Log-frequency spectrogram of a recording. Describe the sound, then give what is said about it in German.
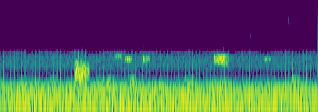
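Sonified measurement data from space probes that have left the Solar System: a dense, continuous low rumbling drone, steady and loud throughout, with a few brief warbling tonal blips rising above it. No voices. “Also wenn du jetzt diesen Sound einspielst, dann gehe ich mal davon aus, das hat was mit den Messungen zu tun, oder?”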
